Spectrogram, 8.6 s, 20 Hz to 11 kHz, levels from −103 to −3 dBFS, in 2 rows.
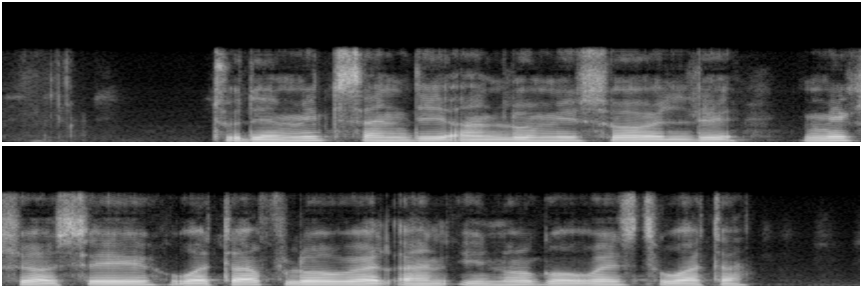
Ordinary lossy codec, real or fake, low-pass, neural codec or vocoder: none; fake; 7.2 kHz; codec, 16 kHz, 8 kbps, FunCodec, trained on Chinese and English, 25 frames a second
